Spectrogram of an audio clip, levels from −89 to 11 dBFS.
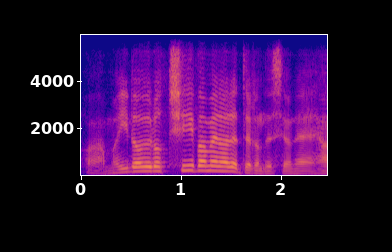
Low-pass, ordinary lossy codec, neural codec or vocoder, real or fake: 5.4 kHz; Opus, 32 kbps; codec, 16 kHz, 0.3 kbps, FocalCodec; fake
